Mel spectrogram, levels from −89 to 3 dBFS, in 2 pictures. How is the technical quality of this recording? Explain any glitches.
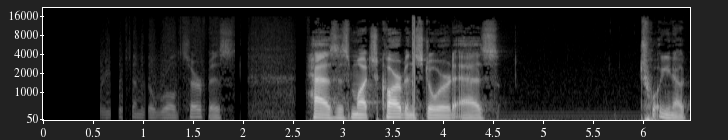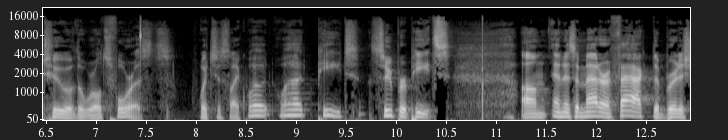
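The recording has two kinds of fault: a gritty fade-in at the start and three sharp clicks later on.

Truncation distortion on the fade, 0.0 to 2.66 s: the fade-in was processed with too few bits, which fits about 9-bit resolution, and no dither. The quiet part turns into coarse steps, so from 0.0 to 2.26 s it sounds grainy. It clears just before "has as much carbon".

Electrical switching spikes at 3.7 s, 7.44 s and 10.86 s: a nearby switch or static discharge likely induced brief arcs onto the audio line. Each one is a sharp snap or a tight cluster of clicks laid on top of the speech. The first falls between "has as much carbon" and "stored as", the second between "two of the world's" and "which is like what".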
